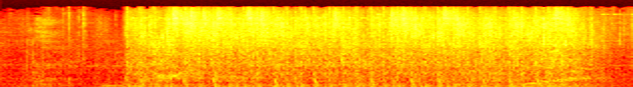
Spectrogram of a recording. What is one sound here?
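A rifle fires rapidly in loud bursts.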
